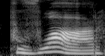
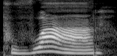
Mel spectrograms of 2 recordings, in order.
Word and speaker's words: pouvoir: The French word for power. I would say pouvoir with the A sound, not pouvoir with the A sound.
